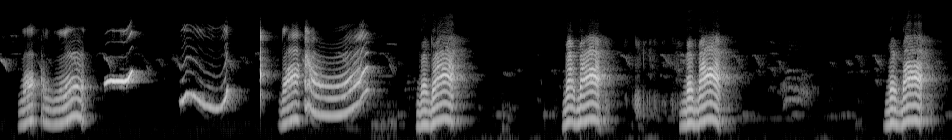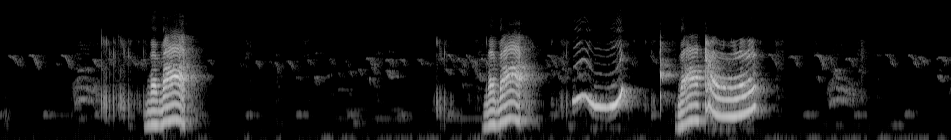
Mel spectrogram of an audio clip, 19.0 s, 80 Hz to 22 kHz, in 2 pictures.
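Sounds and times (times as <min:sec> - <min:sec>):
parrot calling: 0:00.2 - 0:04.8, 0:05.6 - 0:08.2, 0:08.8 - 0:09.5, 0:10.2 - 0:11.7, 0:13.9 - 0:18.2.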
